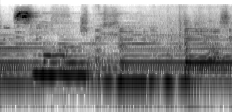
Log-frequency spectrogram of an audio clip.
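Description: Instrumental opening of a live song on piano and violin: held notes under a low melody line that slides between pitches, before any singing.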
